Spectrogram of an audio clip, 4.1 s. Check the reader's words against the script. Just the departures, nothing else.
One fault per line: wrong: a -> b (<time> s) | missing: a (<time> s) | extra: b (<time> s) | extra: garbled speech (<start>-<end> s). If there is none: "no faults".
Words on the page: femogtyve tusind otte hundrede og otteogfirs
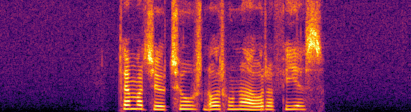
no faults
